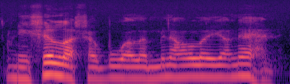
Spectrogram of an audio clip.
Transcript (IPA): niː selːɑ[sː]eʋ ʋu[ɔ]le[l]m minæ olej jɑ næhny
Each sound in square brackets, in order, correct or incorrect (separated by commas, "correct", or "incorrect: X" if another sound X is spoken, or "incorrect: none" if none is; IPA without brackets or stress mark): correct, correct, incorrect: none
